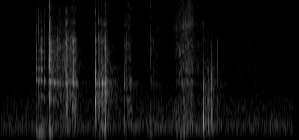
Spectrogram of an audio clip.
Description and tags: Shutting a bottle turning the bottle cap
bottle, cap, drink, plastic, spinning, water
